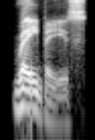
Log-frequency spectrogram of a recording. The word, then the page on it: rabies: British English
